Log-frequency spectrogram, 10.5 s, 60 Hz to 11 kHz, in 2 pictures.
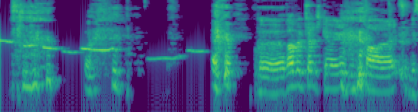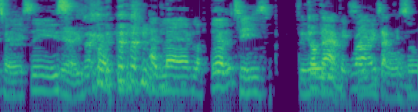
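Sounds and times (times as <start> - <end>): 
man whistling a video game theme tune in the street: 0.0 - 2.7
speech: 0.1 - 1.7, 2.6 - 10.4
laughter: 0.2 - 1.6, 2.7 - 2.9, 4.2 - 5.3, 6.0 - 7.6.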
